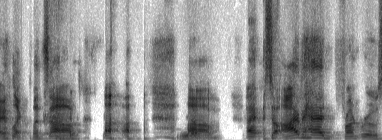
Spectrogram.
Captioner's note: laughing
